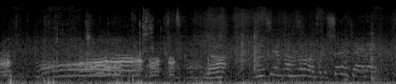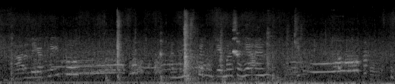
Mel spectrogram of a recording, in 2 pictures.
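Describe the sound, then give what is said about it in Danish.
In a hen house, several hens cluck and murmur, a steady run of overlapping calls with occasional sharper squawks rising above the chatter throughout. “Så er vi på damerne. Hej, hønsefaser.”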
